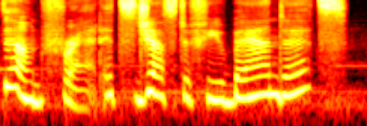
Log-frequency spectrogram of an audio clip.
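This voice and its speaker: A woman's voice: high-pitched, lively intonation, a little slow, a little hiss or hum. An actress playing a proud young female astrologist in a video game, speaking in lofty, formal, theatrical phrases. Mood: smug, lecturing. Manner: formal, archaic, lofty diction. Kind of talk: anime-style video game voice acting.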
